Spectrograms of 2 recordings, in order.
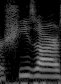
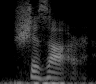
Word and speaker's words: Shazar: Some people call her Shizar, some people call her Shazar. I believe it's pronounced Shazar, like Shazam, but with an AR at the end.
